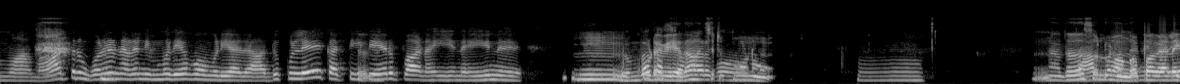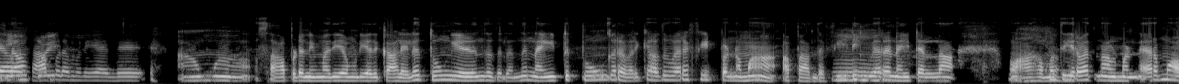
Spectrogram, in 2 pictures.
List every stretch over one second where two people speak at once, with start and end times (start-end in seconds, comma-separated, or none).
10.8-12.3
